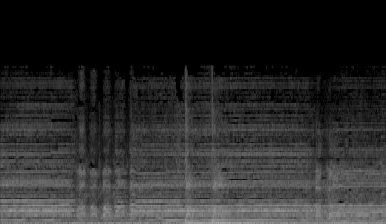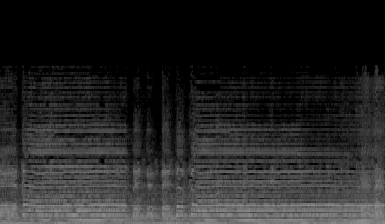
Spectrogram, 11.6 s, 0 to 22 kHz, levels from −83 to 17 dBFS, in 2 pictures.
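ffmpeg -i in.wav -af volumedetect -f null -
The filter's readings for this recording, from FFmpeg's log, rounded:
mean_volume: -26.7 dB
max_volume: -9.8 dB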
